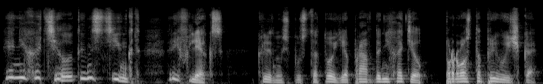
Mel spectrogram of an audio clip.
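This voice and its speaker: A man's voice: mid-range voice, wildly swooping pitch, normal speed, breathy edge, pitched above the performer's own voice. A man voicing a small, whiny, cowardly young male demon who panics, pleads and whimpers. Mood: desperate.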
